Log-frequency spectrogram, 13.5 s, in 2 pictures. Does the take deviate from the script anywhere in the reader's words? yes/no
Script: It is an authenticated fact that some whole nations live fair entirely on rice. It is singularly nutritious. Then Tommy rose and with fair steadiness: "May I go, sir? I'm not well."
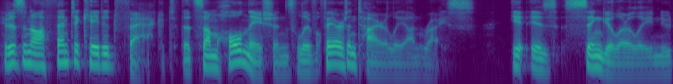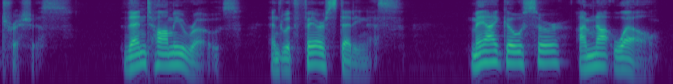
no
